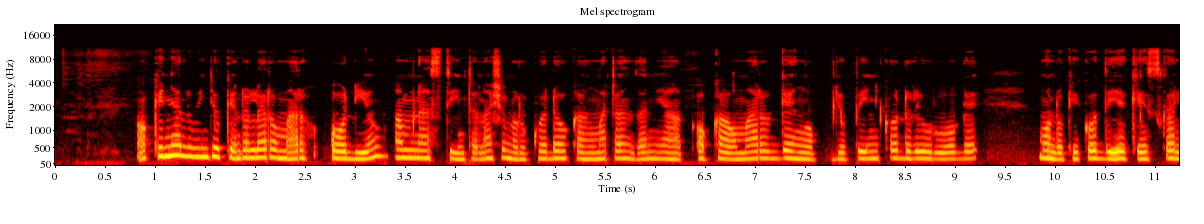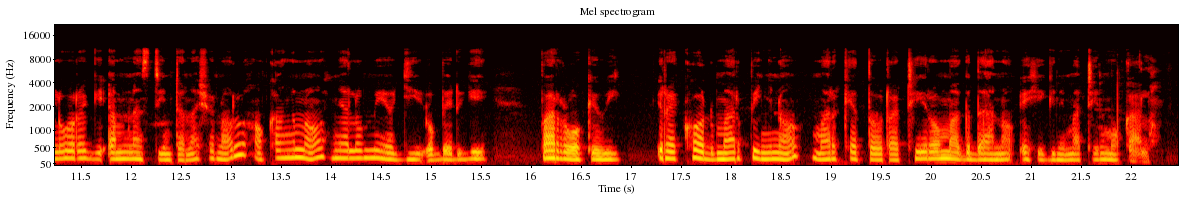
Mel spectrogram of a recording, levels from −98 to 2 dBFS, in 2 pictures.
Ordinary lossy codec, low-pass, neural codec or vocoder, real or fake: none; 10.8 kHz; none; real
